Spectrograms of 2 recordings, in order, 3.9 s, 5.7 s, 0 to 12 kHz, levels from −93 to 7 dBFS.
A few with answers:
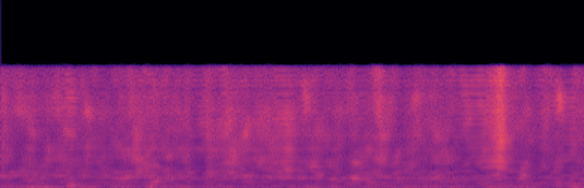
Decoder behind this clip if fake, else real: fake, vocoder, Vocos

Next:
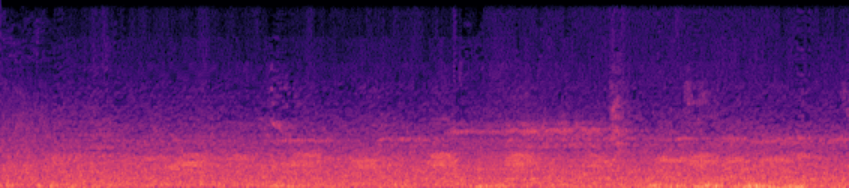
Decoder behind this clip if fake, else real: fake, vocoder, Vocos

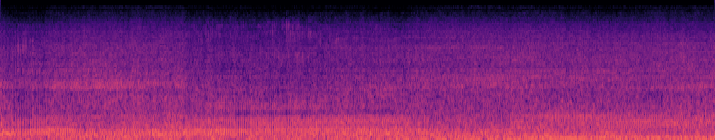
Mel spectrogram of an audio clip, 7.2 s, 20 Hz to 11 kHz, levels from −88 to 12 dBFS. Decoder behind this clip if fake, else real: fake, vocoder, Vocos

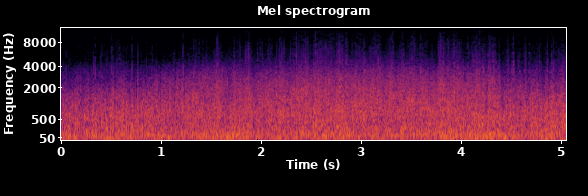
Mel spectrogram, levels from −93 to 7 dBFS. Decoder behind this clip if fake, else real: fake, vocoder, Vocos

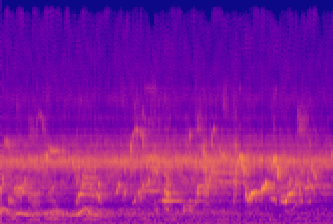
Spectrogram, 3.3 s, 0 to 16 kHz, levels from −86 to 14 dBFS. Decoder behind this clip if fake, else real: fake, vocoder, Vocos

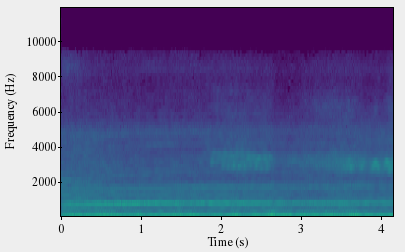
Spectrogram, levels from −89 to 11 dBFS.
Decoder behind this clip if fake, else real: fake, vocoder, Vocos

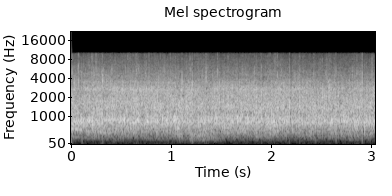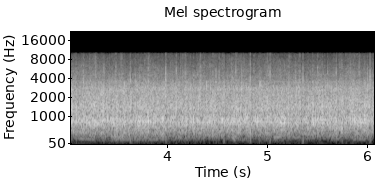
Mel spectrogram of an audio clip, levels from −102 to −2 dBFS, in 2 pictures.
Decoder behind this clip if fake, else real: real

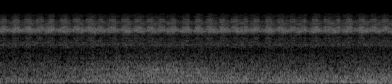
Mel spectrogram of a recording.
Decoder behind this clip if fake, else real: fake, vocoder, Vocos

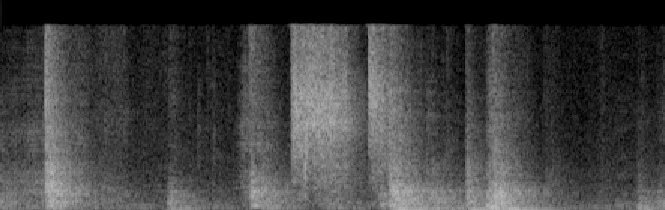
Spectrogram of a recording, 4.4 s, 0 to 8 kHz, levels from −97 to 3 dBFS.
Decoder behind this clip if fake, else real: real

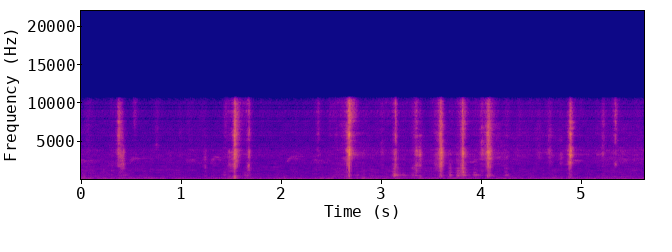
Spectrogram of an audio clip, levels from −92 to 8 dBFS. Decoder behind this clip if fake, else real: fake, vocoder, Vocos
